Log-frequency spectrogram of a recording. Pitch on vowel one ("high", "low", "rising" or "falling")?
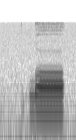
high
